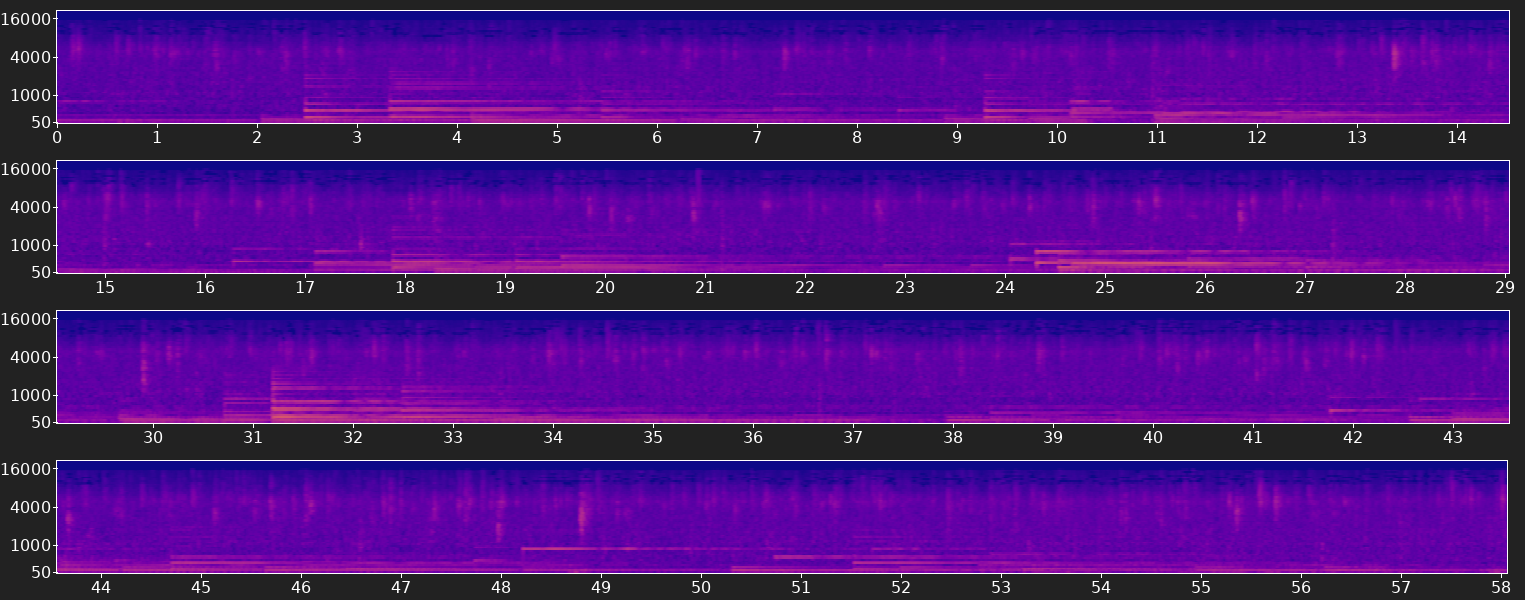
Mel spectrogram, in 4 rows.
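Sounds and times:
rain on wet pavement: 0.0 - 58.0
slow music of held chords: 0.0 - 58.0.

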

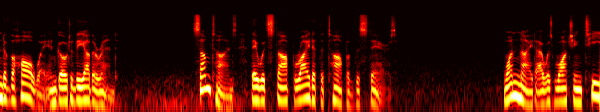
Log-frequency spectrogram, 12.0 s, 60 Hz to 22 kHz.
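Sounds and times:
faint steady rainfall: 0.0 - 12.0.

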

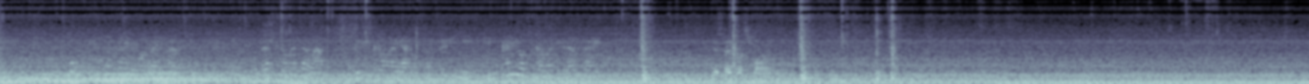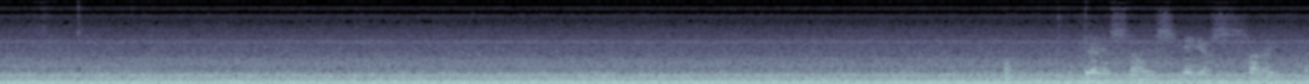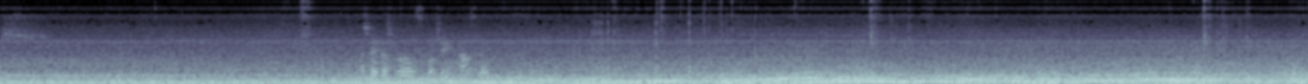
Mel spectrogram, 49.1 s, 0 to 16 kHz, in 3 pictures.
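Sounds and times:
bus engine and road rumble: 0.0 - 49.0.

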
